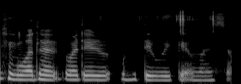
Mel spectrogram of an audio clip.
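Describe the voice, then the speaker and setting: A woman's voice: mid-range voice, steady tone, normal speed, darkish tone, no room sound. A woman playing a tabletop roleplaying game, talking in casual chat.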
